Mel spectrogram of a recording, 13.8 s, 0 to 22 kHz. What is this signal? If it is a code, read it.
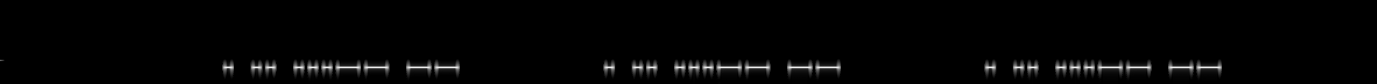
Morse code, heard as a keyed tone, about 17 wpm, 700 Hz. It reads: EI3M EI3M EI3M
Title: DXCC-100 Call Signs - 4 Characters - Repeated 3x - 17wpm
